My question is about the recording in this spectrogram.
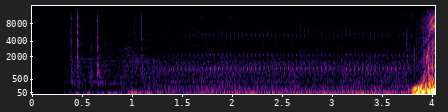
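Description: Logo sting sound effect: a few glitchy clicks, then a steady static hiss that slowly swells, ending in a loud sudden hit near the end.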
